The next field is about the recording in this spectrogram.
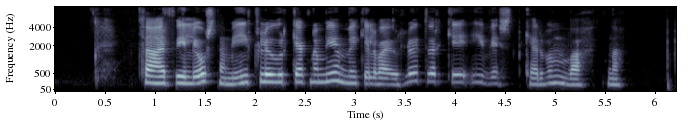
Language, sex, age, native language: Icelandic, female, 40-49, Icelandic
